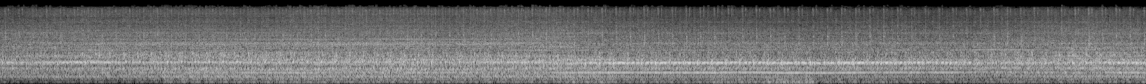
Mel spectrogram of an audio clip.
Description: Our '03 Forester, 178k miles, ~150 miles after a head repair due to a dropped valve guide, cold start-up and ticking noise from driver-side of engine.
